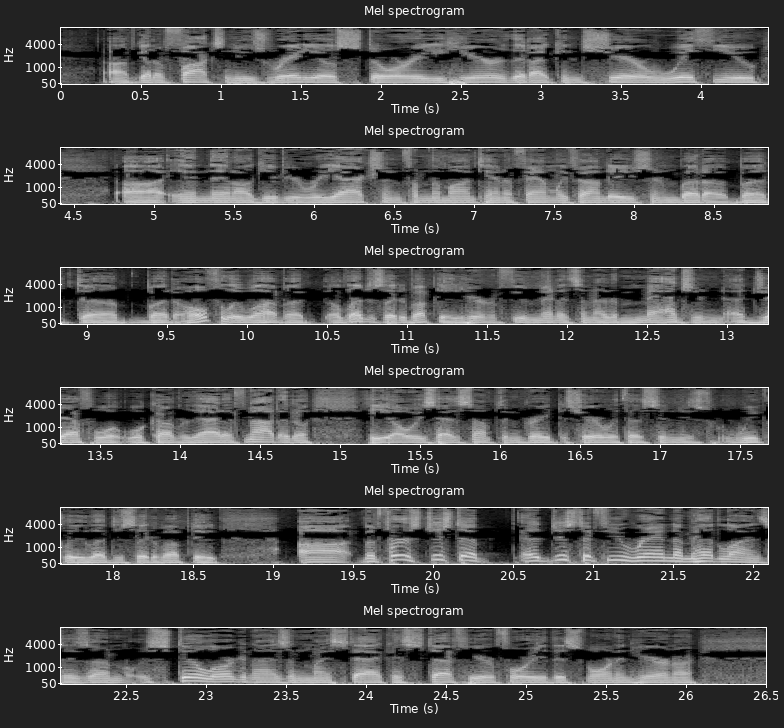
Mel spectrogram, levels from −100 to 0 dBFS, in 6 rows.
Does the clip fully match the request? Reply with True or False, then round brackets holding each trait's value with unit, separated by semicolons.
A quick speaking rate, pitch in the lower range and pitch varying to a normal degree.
True (220 wpm; 110 Hz; 3.2 semitones)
